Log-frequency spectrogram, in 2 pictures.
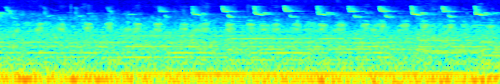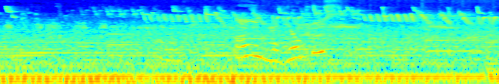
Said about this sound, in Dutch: maar nou kijk, daar heeft je moeder eend met uh, jonkies. We horen alleen de ouder een helaas. De kleintjes toen nog niet zoveel.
